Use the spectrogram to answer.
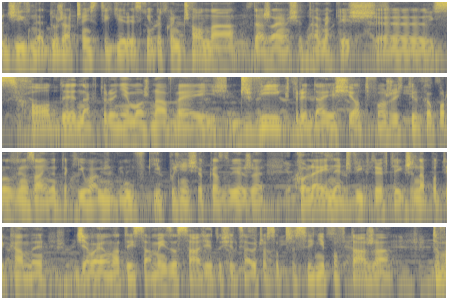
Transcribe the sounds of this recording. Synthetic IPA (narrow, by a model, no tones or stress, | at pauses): ɔd͡ʑivnɛd̪uʐat͡ʂɛ̃ɕt͡ɕt̪ɘɣɡʲjɛɾjɛst̪̚ɲɛd̪ɔkɔɲt͡ʂɔnazd̪aʐajɔ̃w̃ɕɛt̪amjakʲɛɕ | sxɔd̪ɘnakt̪uɾɛɲɛmɔʐnavɛjɕd͡ʐvʲikt̪uɾɛd̪ajɛɕɛɔt̪fɔʐɨt͡ɕt̪ɘlkɔpɔɾɔzvʲjɔ̃w̃zaɲut̪akʲejwamʲiɡwufkʲipuʑɲejɕɛɔkazujɛʐɛ | kɔlɛjnɛd͡ʐvʲikt̪uɾɛft̪ɛjɡʐɛnapɔt̪ɘkamɘd͡ʑawajɔ̃w̃nat̪ɛjsamɛjzasad͡ʑɛt̪ɔɕɛt̪sawɘt͡ʂasɔpsɛsɘjɲɛpɔft̪aʐa | t̪ɔv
